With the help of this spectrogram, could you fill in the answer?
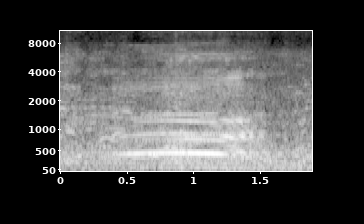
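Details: Seven-to-eight-month-old Sahiwal bull calves at a livestock market in Ambari Hat, Dinajpur, Bangladesh, 26 June 2026; one flat, harmonically rich moo of about a second, with men talking and bargaining around it.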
